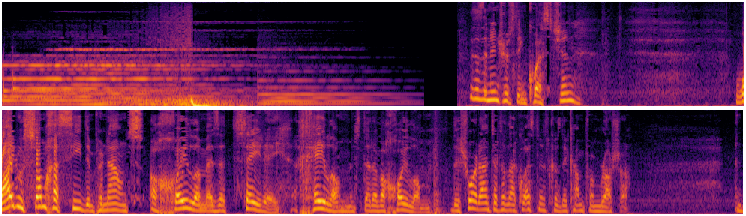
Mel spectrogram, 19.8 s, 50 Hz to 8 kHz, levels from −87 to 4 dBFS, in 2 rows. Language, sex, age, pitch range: English, male, 60-79, 135-185 Hz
